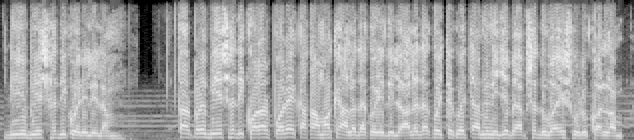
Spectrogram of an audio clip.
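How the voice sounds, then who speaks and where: A man's voice: very high voice, fairly even intonation, rapid-fire, sharp tone, soft background music. A man voicing a heartbroken, naive young nephew in a comedy cartoon, plaintive and crude, with a rural West Bengal accent. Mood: self-pitying.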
